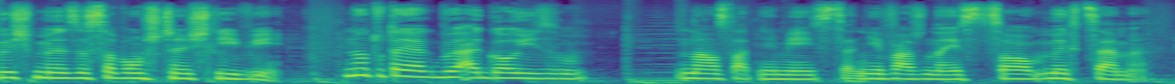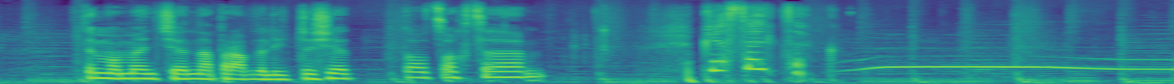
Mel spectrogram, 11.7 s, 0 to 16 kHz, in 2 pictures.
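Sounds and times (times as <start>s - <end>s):
speech: 0.0s - 10.1s
small dog howling: 10.1s - 11.7s.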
